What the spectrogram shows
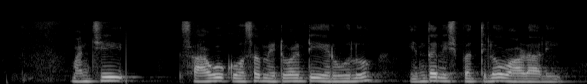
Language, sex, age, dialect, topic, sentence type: Telugu, male, 18-24, Telangana, agriculture, question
